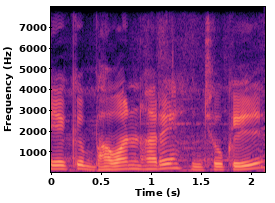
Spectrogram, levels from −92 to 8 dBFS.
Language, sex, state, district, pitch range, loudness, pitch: Chhattisgarhi, male, Chhattisgarh, Rajnandgaon, 145-180 Hz, -16 LUFS, 170 Hz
